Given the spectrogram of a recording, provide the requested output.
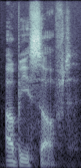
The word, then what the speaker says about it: Ubisoft: What's the correct pronunciation? Someone I help me. believe it's Ubisoft.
